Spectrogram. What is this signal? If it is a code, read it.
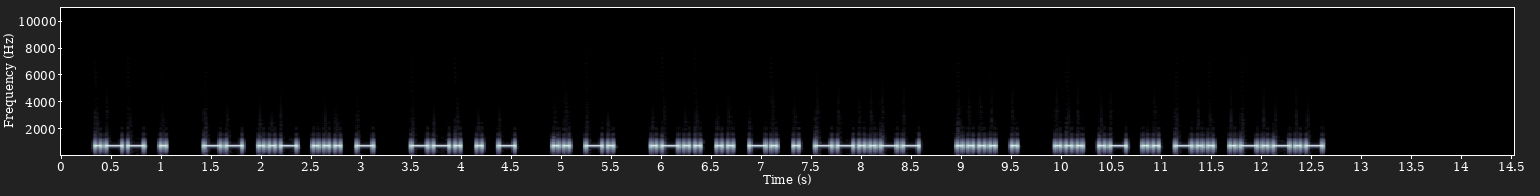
Morse code, heard as a keyed tone, about 22 wpm, 700 Hz. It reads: WE MUST GET IN LINE, HE SAID.
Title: Sentences from Top 1000 Words - Review Part 1 - 22wpm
